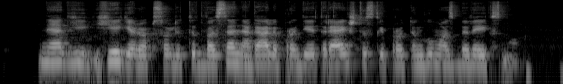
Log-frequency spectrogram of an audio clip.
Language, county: Lithuanian, Kaunas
